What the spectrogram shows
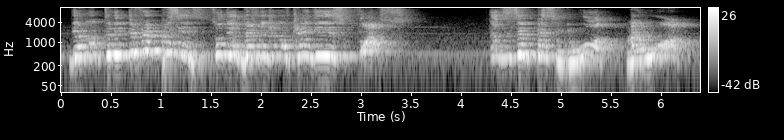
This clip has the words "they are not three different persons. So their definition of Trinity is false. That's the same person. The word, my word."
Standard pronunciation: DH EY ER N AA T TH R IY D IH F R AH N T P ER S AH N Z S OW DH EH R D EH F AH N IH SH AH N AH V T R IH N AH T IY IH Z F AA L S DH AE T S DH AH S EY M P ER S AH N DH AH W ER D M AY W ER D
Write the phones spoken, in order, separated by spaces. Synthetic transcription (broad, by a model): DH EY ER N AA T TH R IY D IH F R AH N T P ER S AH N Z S OW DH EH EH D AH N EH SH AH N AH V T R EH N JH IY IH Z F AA S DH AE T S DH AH S EY M P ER S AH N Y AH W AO M AY W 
